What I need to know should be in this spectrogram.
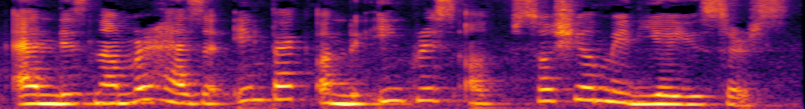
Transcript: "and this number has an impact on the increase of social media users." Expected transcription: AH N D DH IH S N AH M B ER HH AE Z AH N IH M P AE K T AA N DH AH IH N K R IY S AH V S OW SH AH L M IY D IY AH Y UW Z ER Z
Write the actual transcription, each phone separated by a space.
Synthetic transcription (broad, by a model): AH N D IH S N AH M B ER HH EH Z AH N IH M P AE K T AA N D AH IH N K R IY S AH F S OW SH AH L M IY D IY AH Y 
